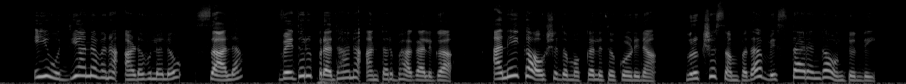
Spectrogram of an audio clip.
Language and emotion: Telugu, neutral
